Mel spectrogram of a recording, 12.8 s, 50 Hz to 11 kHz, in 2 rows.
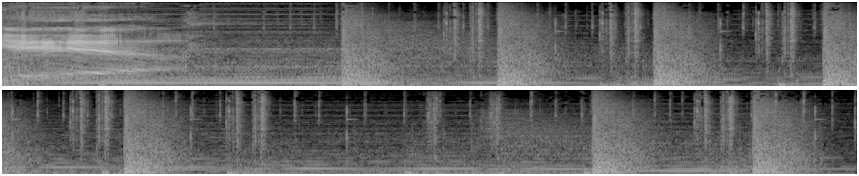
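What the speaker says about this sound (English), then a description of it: "7 shotgun shells, and he's down" Shotgun blasts fire at Mr. X in the Resident Evil 2 video game, about seven loud booming shots spaced roughly a second or more apart, each trailing off over a steady game soundtrack.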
